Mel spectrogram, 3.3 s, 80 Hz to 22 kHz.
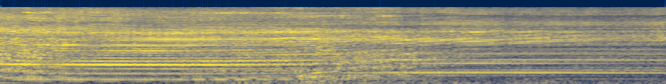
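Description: Flybarless radio-controlled 3D helicopter flying loops, its steady high-pitched rotor and motor whine loud and continuous, the pitch swelling and dipping slightly as it turns.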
